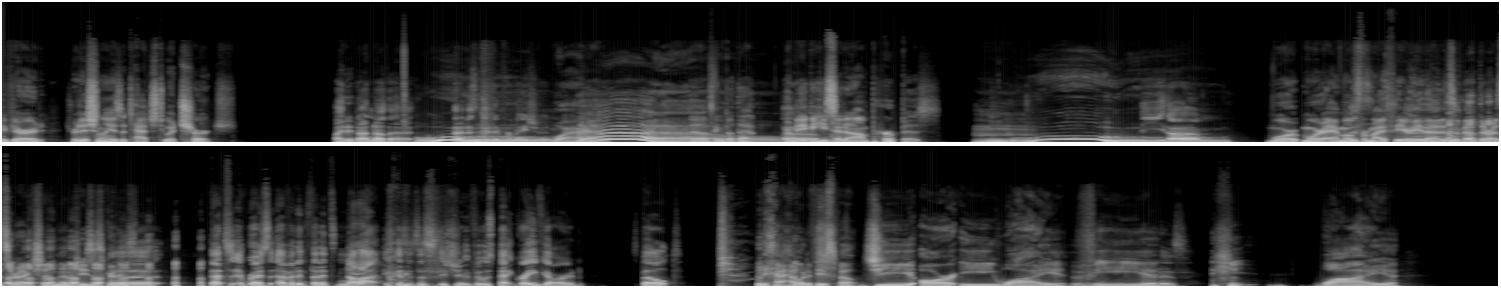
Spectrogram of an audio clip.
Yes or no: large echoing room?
no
